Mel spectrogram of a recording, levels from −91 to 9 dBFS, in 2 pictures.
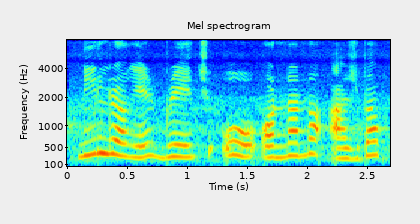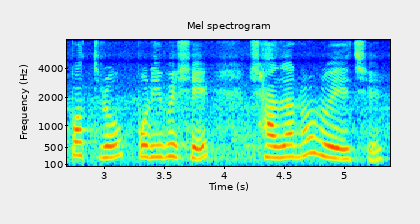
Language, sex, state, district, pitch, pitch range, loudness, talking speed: Bengali, female, West Bengal, Alipurduar, 270 Hz, 255-300 Hz, -17 LUFS, 100 wpm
